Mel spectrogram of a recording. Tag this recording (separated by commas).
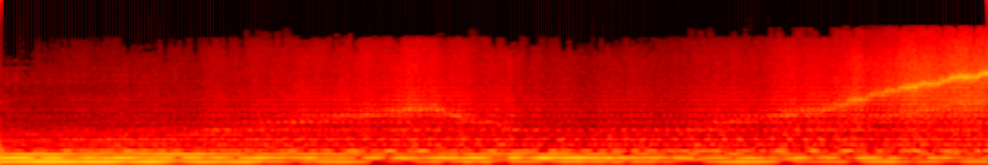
Music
